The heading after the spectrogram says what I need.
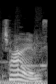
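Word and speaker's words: CHIJMES: uses the night light hot spot chimes pronounced chimes instead while most people visit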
